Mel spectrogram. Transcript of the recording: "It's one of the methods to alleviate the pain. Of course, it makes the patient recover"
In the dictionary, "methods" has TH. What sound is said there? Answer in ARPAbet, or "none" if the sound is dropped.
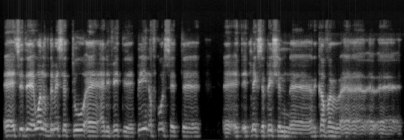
S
